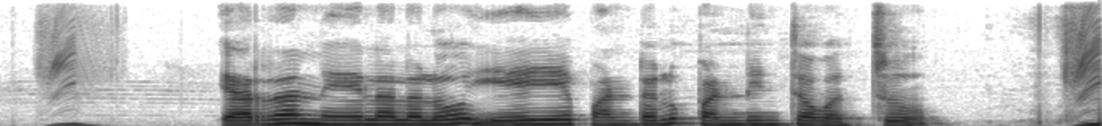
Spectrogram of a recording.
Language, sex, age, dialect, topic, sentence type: Telugu, female, 25-30, Central/Coastal, agriculture, question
